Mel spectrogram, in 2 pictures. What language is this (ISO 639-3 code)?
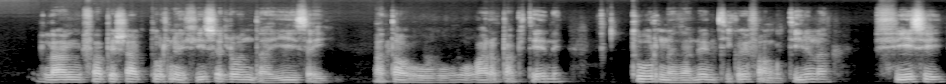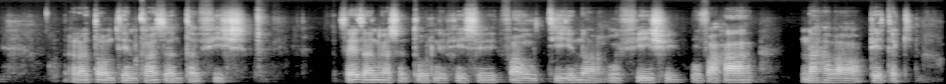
bhr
